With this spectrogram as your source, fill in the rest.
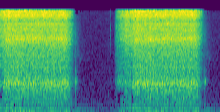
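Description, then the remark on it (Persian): Two short, bright hissing sprays from a small mouth-freshener pump bottle, taken from a car dashboard and pressed twice into a person's mouth inside a car, each lasting well under a second with a brief pause between, fairly loud with no voices. “قبل از اینکه از ماشین پیاده بشه مثل همیشه اول از داشبورد اسپری خوشبو کننده دهان رو در آورد و دو بار تو دهنش فشار داد”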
